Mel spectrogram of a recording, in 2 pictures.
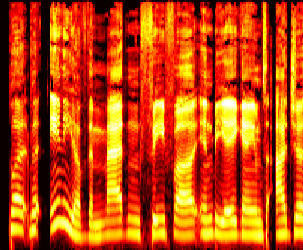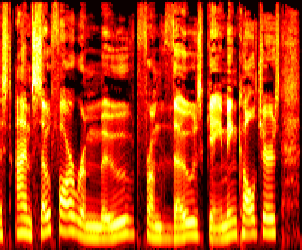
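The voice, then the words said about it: Speaker's own regional accent. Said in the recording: “I say sports in a really weird way. I realized my accent”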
